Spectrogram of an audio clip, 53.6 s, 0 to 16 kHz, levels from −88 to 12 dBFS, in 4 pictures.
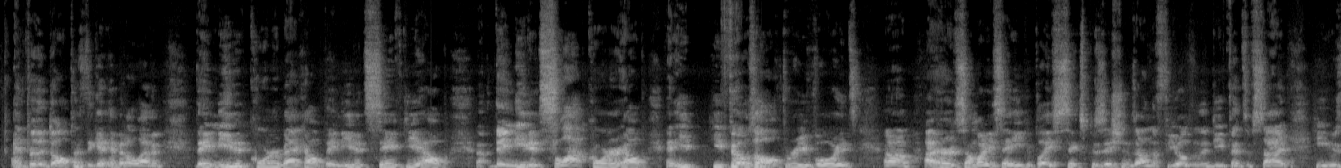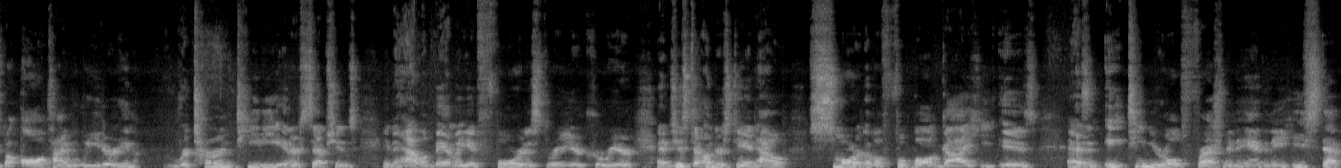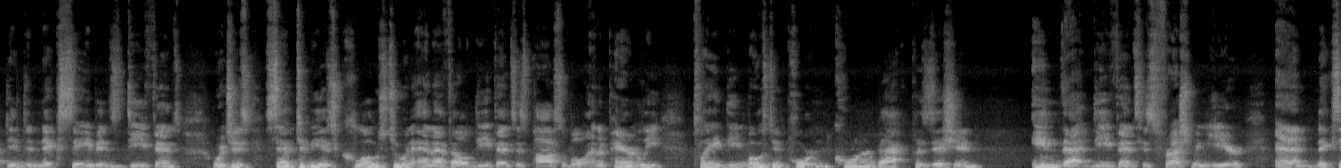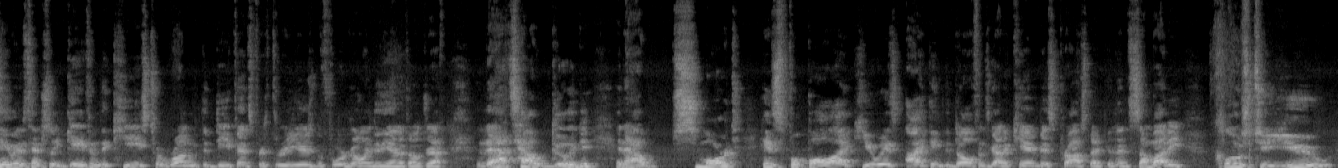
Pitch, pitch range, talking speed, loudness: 155 Hz, 130-175 Hz, 180 wpm, -20 LUFS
